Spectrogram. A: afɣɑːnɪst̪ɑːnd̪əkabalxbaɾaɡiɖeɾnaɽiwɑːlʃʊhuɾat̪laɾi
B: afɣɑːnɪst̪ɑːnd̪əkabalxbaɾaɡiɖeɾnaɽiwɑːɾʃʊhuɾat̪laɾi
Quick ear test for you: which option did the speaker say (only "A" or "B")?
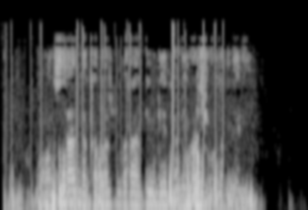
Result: A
